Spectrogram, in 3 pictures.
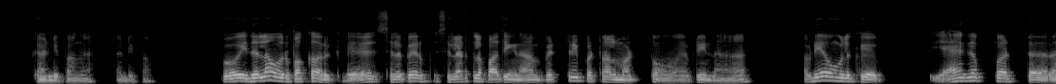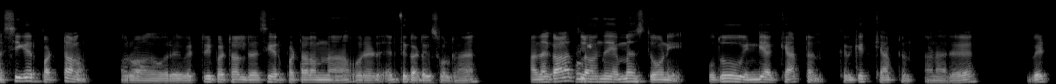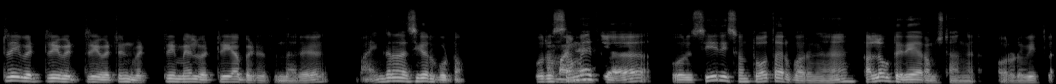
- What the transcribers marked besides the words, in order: other background noise; unintelligible speech; in English: "சீரிஸ்"
- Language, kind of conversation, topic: Tamil, podcast, தோல்வி உன் சந்தோஷத்தை குறைக்காமலிருக்க எப்படி பார்த்துக் கொள்கிறாய்?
